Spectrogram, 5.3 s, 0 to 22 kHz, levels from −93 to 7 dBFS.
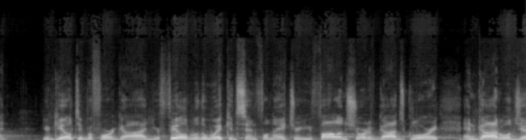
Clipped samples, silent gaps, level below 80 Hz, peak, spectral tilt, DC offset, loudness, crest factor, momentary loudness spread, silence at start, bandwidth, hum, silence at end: under 0.1%; none; -66 dBFS; -6 dBFS; -5.5 dB/octave; under 0.1%; -21 LUFS; 16 dB; 10 LU; 0 s; 11.5 kHz; none; 0 s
